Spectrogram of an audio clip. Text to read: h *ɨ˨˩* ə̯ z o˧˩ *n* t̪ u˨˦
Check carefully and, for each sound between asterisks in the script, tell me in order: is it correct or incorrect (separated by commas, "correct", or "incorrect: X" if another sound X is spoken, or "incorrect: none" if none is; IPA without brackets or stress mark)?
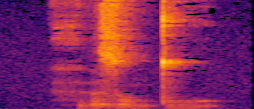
incorrect: ɨ̰˧˥, correct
